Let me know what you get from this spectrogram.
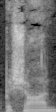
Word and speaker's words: Bashan: And by the way, I looked up how to pronounce Bashan. Some people say Bashan. I like Bashan better.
